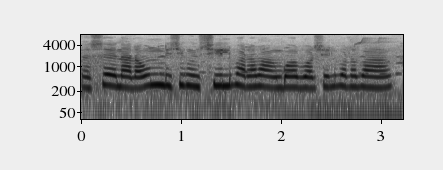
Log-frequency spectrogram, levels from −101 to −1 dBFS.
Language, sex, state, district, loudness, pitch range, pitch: Chakma, female, Tripura, Dhalai, -12 LUFS, 255-290 Hz, 270 Hz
